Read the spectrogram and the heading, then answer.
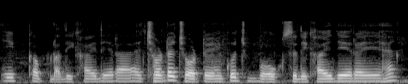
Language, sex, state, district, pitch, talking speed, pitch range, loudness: Hindi, male, Uttar Pradesh, Saharanpur, 140 Hz, 220 wpm, 130-145 Hz, -17 LUFS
